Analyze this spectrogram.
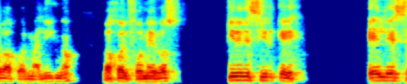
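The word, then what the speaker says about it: πονηρός: griego original, el foneros, se escribe como PH, y se pronuncia foneros, ¿verdad? Y lo puedes escribir como poneros, pero ese foneros se traduce como el adversario o alguien que pone dificultades.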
